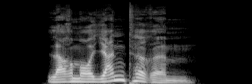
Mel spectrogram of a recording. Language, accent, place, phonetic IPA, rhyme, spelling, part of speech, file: German, Germany, Berlin, [laʁmo̯aˈjantəʁəm], -antəʁəm, larmoyanterem, adjective, De-larmoyanterem.ogg
- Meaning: strong dative masculine/neuter singular comparative degree of larmoyant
